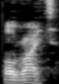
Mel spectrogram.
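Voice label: "alright", English pronunciation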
